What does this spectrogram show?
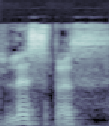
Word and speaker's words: Lispeth: The Kotgarth chaplain christened her Elizabeth, and Lispeth is the hill or Pahari pronunciation.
